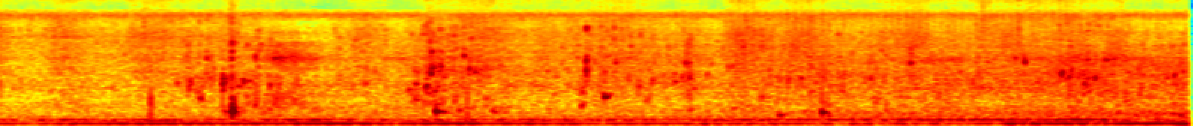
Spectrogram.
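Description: Swamp water splashing and sloshing as a person wades and sweeps a hand net through it, with scattered small clicks and splashes. A steady low hum sits underneath.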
